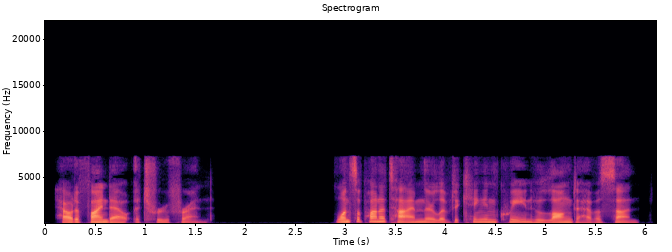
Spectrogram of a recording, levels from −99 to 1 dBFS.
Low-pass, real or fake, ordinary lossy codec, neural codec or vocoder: 7.2 kHz; fake; MP3, 64 kbps; codec, 24 kHz, 1.2 kbps, DualCodec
